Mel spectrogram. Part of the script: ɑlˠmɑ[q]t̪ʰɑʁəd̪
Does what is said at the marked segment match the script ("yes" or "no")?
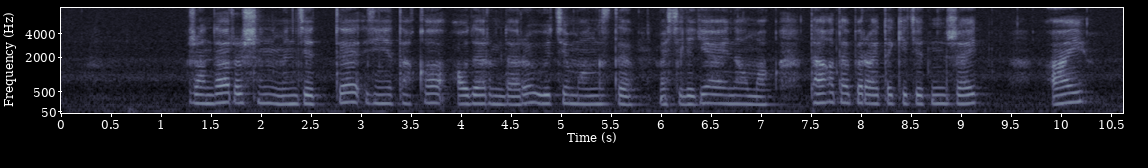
yes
